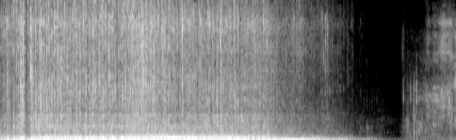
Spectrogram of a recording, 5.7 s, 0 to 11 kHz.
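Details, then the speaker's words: 505 stroker V8 (600+ hp) in Dodge Charger, first start: runs a few seconds at fast uneven revs then sags and dies; idle not yet set, fuel pump upgrade needed; fuel starvation suspected. "we got to get this thing actually set it where it will run an idle"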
